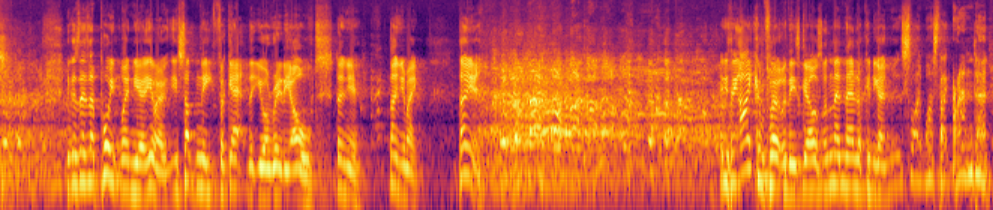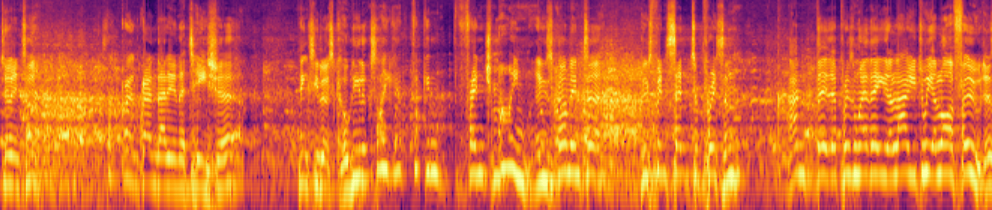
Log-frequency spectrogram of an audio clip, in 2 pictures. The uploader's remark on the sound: Leicester Square Theatre Podcast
